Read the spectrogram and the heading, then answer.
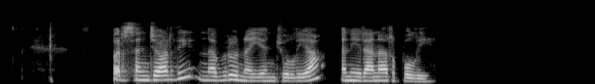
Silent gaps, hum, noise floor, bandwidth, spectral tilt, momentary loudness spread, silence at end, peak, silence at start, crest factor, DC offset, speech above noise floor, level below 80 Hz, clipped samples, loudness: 3.27-3.40 s; none; -43 dBFS; 7.6 kHz; -6 dB/octave; 6 LU; 1.65 s; -2 dBFS; 1.15 s; 18 dB; under 0.1%; 26 dB; -62 dBFS; under 0.1%; -18 LUFS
